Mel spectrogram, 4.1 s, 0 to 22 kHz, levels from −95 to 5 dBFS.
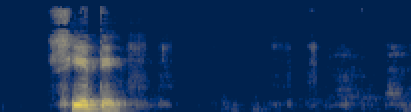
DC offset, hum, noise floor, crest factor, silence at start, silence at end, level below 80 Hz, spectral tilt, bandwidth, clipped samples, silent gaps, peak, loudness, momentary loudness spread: under 0.1%; none; -83 dBFS; 22 dB; 0.55 s; 2.9 s; -66 dBFS; -6 dB/octave; 15.5 kHz; under 0.1%; none; -2 dBFS; -17 LUFS; 20 LU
